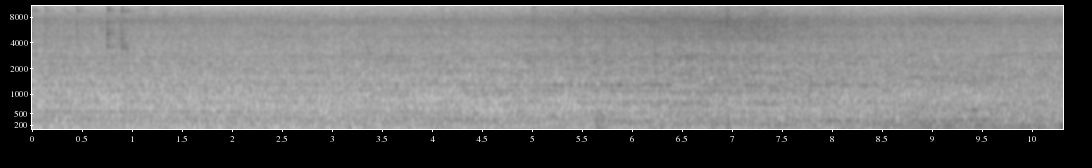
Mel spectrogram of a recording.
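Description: Steady running noise of a double-decker bus heard from inside the passenger cabin, with a low rumble that grows gradually louder over the few seconds.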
